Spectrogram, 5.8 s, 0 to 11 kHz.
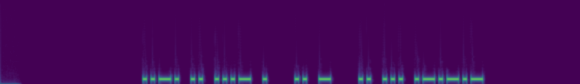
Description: Morse code, heard as a keyed tone, about 30 wpm, 700 Hz. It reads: FIVE IT IS.
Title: Sentences from Top 1000 Words - Review Part 2 - 30wpm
